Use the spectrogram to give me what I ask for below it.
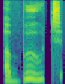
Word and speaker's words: about: Canadians say about and house a bit differently. It sounds like a boot and hoose to some ears, but it's a very subtle sound.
